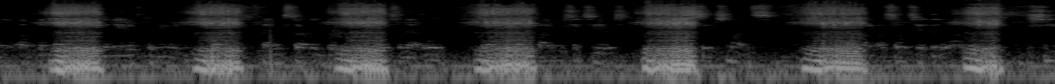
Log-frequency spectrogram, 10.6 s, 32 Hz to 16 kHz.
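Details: Animal medicated after surgery, asleep on a cool floor: loud, rough, low snores with quieter gaps, about 40 a minute; snoring.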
